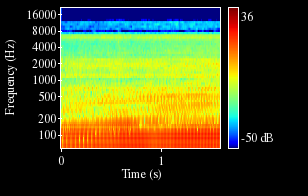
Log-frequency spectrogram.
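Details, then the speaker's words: Dodge Nitro 4.0 with weak battery, squeaky belt and valve train noise: deep drone hanging at raised revs after throttle closes, slow return to idle; throttle body cleaning planned, suspected as the cause. "There it is again. And let off of it. And it's just slow to return."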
